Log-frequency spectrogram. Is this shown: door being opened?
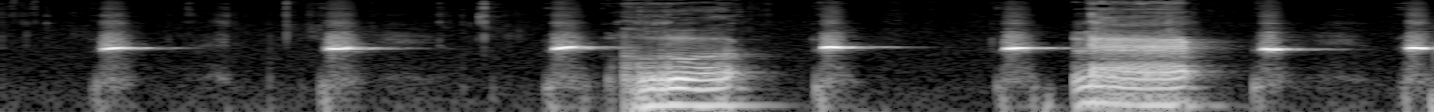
no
